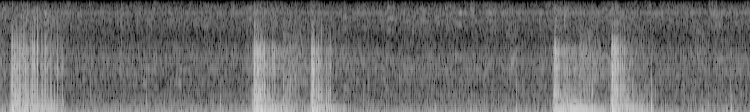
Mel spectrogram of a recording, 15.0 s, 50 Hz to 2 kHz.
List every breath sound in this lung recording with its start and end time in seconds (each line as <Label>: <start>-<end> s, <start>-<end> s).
Inhalation: 4.93-6.13 s, 10.98-12.18 s
Exhalation: 0.11-1.31 s, 6.15-6.72 s, 12.24-13.19 s
Crackles: 0.11-1.31 s, 4.93-6.13 s, 6.15-6.72 s, 10.98-12.18 s, 12.24-13.19 s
